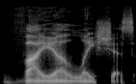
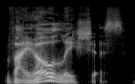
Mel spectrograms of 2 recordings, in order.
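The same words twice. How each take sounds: First: The second vowel is a weak uh sound. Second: The second vowel is a clear full O. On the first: The speaker calls it wrong. "they always spell it with an uh in the middle" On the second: The speaker calls it right. "I want you to enunciate the O"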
